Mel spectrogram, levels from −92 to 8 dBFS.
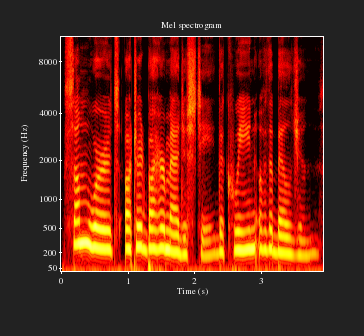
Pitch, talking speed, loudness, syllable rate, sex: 220 Hz, 165 wpm, -14 LUFS, 4.3 syllables/s, female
